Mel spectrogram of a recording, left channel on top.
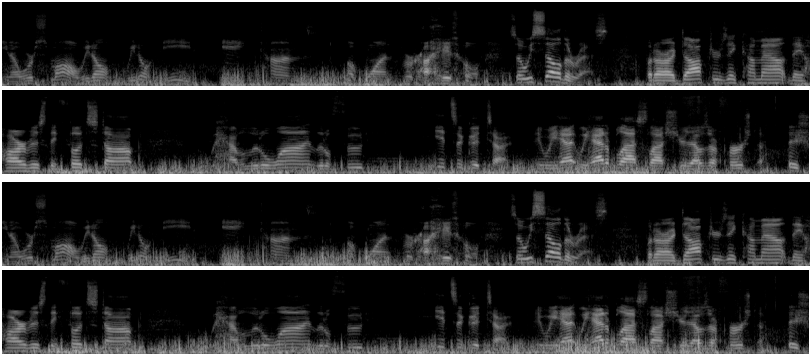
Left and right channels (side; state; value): both; normal; correlation 0.53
